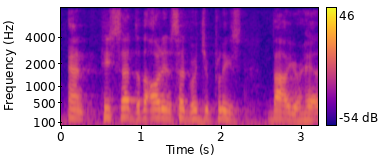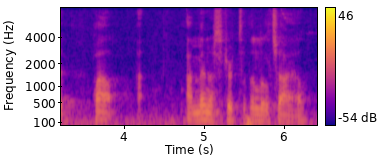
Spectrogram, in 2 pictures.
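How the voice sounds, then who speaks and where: A man preaching a testimony as a story, animated, with stammered repeats and chuckling asides. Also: on the high side.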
